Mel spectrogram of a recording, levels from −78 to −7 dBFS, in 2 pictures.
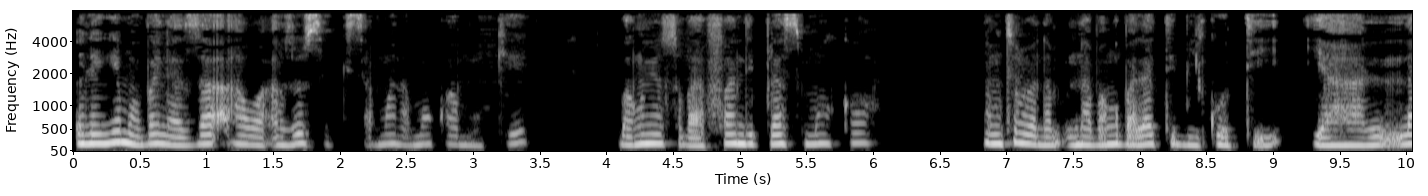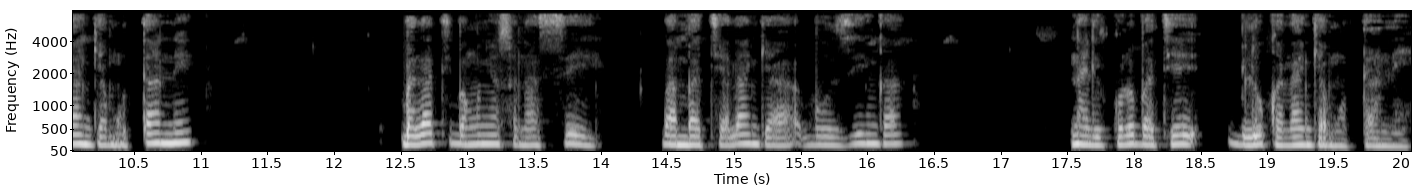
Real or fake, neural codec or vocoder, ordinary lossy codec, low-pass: real; none; MP3, 48 kbps; 7.2 kHz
